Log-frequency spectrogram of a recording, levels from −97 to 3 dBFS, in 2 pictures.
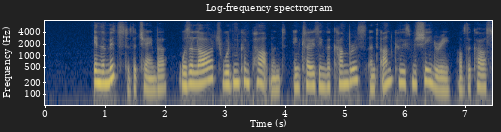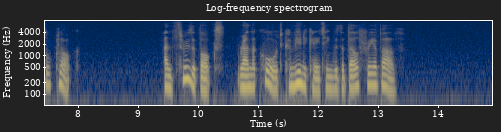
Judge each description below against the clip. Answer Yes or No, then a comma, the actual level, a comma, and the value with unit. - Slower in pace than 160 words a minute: Yes, slow, 135 wpm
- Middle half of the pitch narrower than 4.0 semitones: No, average, 4.9 semitones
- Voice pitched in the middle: Yes, medium, 170 Hz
